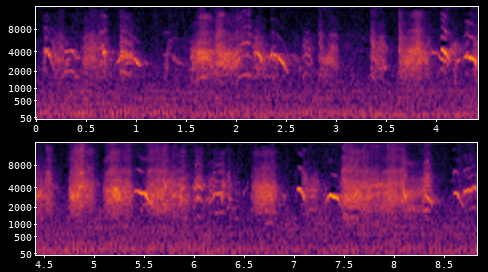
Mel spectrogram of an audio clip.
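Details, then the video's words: Young black drongo calling with short, sharp downward-curving whistles repeated roughly every half second, interleaved with rushing bursts of hiss. "Calls or Song of Juvenile of Black drongo"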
